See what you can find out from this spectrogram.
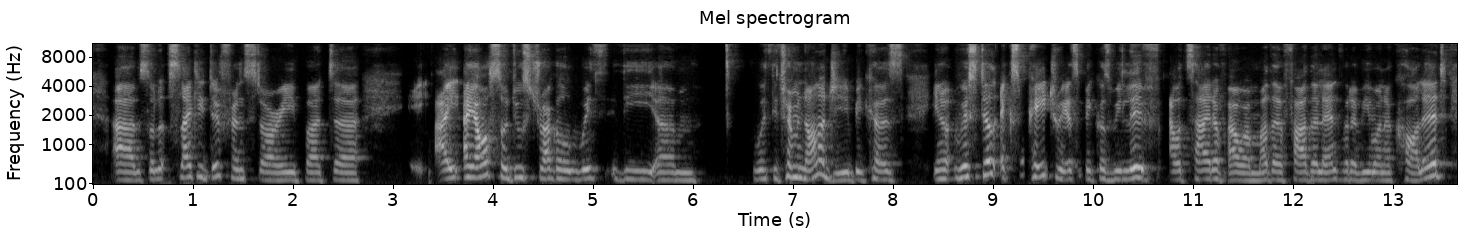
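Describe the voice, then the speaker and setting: Spoken with a German accent, the voice moves at a moderate pace with ordinary pitch variation. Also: woman, medium pitch for a woman. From Germany, Bavaria (Munich). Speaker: conference organizer for expats. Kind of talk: casual interview. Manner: halting, many restarts.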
